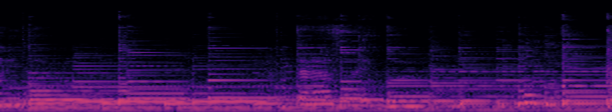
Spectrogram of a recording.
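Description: Steel-string acoustic guitar played solo, picked and strummed chords changing about every second.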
